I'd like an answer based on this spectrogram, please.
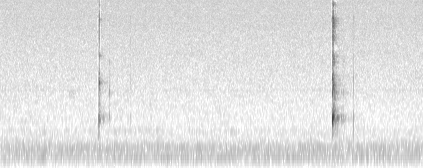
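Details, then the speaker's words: Two abrupt, short hiccup sounds about three seconds apart in a quiet room. Hiccups. "Say hi, everybody. Say I have the hiccups."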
